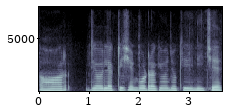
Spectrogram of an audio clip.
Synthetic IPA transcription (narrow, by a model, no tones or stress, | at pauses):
ɔːɾ | d͡ʒoːɪleːk̚ʈɾiːʃənboːɾɖɾɐkʰeoɛ̃d͡ʒoːkiniːt͡ʃḛ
